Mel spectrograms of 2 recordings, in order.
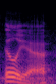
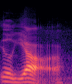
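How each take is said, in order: First: The stress is on the first syllable. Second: The stress is on the last syllable. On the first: "the name we would pronounce in English as Ilya" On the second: "the pronunciation stress is on the ya"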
